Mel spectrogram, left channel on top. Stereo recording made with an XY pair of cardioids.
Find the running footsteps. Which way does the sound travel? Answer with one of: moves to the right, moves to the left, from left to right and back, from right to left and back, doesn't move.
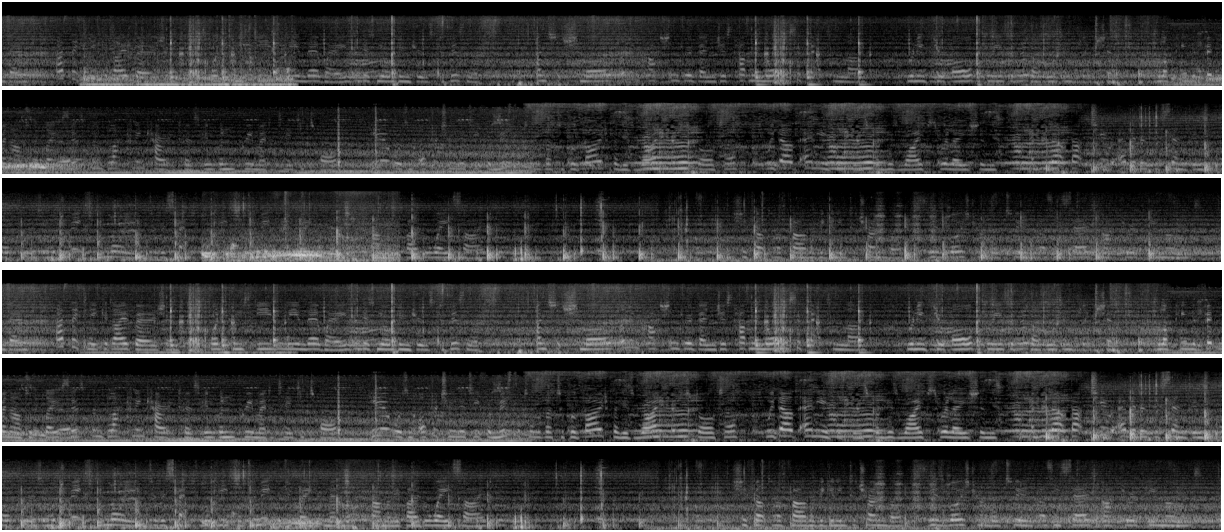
moves to the left.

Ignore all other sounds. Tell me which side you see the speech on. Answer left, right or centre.
right.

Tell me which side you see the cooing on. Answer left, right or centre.
left.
